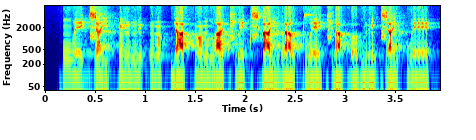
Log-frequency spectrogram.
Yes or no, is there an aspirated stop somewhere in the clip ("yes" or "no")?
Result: yes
